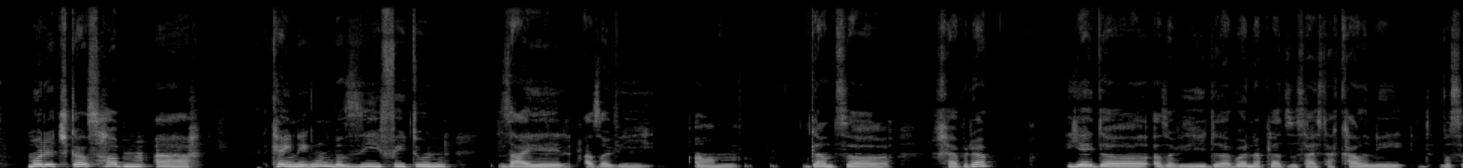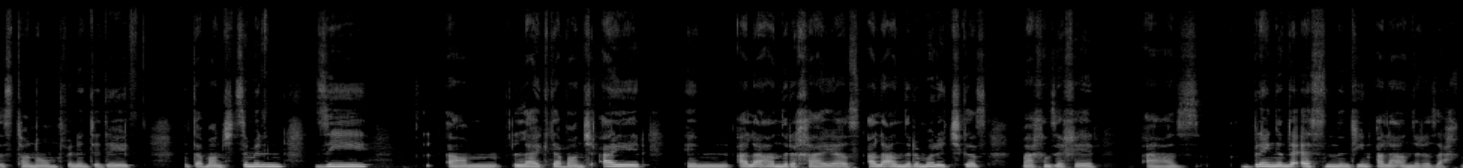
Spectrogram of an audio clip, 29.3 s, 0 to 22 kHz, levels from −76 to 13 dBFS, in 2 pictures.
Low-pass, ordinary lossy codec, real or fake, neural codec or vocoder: none; none; real; none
